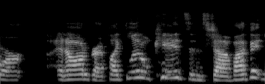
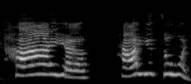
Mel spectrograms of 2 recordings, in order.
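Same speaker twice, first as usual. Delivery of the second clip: put-on higher, light New York accent; 9 semitones higher, slower than usual. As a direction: greet like a chatty New Yorker. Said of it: "that sort of thick, kinda weird New York".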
